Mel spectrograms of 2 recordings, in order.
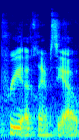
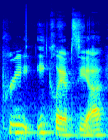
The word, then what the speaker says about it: preeclampsia: an eye out for preclampsia which a lot of us pronounce as preclampsia myself included but if you specifically look it up it is preeclampsia and so they started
